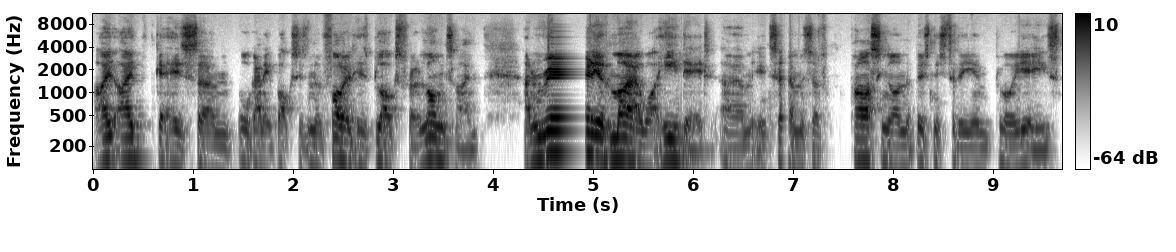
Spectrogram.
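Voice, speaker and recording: A middle-aged man hosts a business interview. He talks in a friendly, unhurried way, often stopping and restarting with ums and uhs. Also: on the low side, lo-fi sound. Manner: warm, hesitant, many restarts and fillers. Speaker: host.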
